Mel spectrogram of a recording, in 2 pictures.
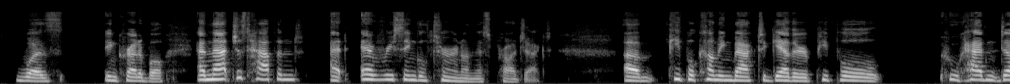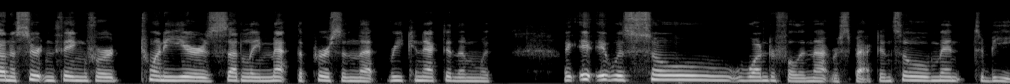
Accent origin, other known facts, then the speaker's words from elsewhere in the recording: Winnipeg, Manitoba, Canada; growing up in Winnipeg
